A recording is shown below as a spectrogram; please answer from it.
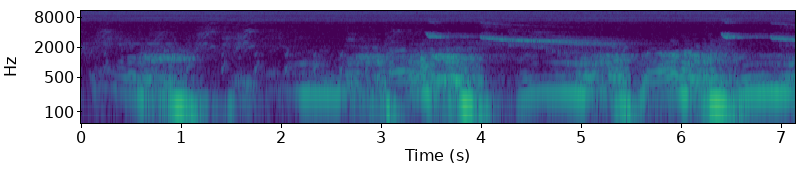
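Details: Lion roaring in Kgalagadi Transfrontier Park: deep, throaty grunting roars repeated roughly every one and a half seconds, each swelling and falling, while a bird gives thin, high descending whistles above.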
